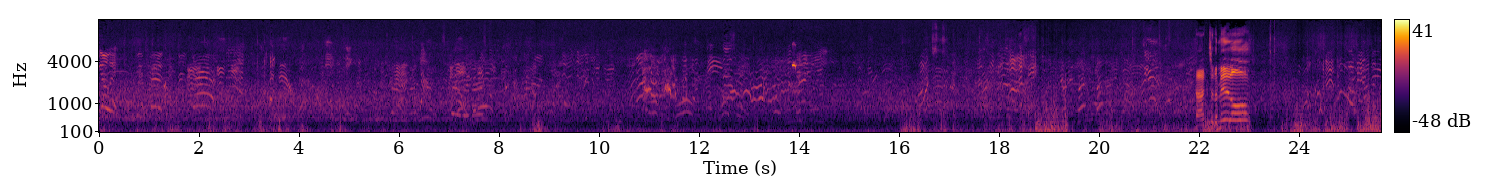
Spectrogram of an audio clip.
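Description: Men and women on a sideline chat and call out nearby.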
